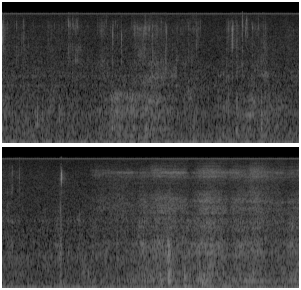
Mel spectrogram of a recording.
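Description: Faint eating sounds: meat being bitten off a pork rib bone and chewed, with small wet clicks, and a soft hiss for about a second and a half near the end.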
